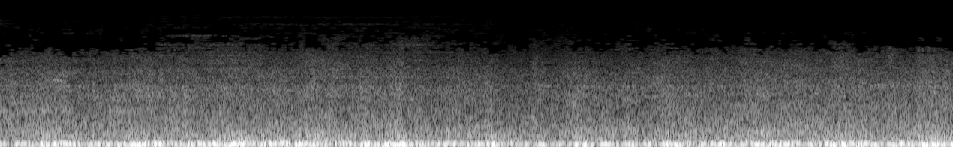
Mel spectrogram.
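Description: Freight train of lumber-loaded flatcars and tank cars rolling past on the rails: a steady low rumble of wheels on track.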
